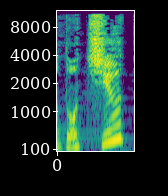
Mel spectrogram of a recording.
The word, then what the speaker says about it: 土柱: そしてですね、もう一つ、ちょっとね、帰りに寄ったんですが、妹が非常に感動した、その、アハの土柱っていうのがあるんですよ。土の柱と書いて土柱ですね。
